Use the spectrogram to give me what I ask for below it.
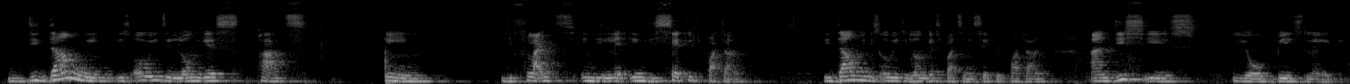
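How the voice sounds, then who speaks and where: A Nigerian woman, a pilot and aviation instructor, gives an informal step-by-step lesson in a Nigerian accent, repeating key terms as she goes. Her voice sits low with a dark tone and an unhurried pace, and the room sounds echoey and reverberant.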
